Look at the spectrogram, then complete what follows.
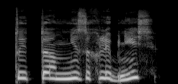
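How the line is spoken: Cheerful. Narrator (Russian): весело заметила я

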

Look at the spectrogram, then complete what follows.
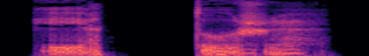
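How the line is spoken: Creaky rasp. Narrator (Russian): проскрипел проклятый

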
